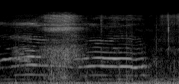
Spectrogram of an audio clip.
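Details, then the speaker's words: Infant crying: a baby's high-pitched, wavering cry, sustained through a small room. "so there's my little draw your life as you can hear my baby's crying so I'm going to have to get off here"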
